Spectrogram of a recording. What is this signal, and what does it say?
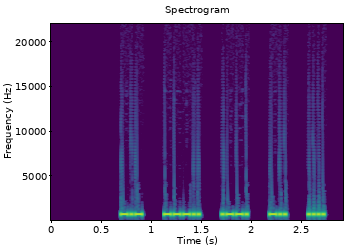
Morse code, heard as a keyed tone, about 51 wpm, spaced as for 28 wpm, 700 Hz. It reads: K8PDH
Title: USA Call Signs - 3x Character Spacing - 50wpm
